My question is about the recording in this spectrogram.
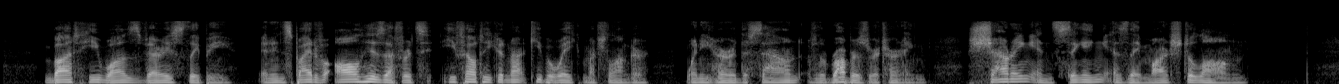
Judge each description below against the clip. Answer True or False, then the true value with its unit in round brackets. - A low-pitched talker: True (95 Hz)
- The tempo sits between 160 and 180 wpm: True (165 wpm)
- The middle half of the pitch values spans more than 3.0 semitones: True (3.7 semitones)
